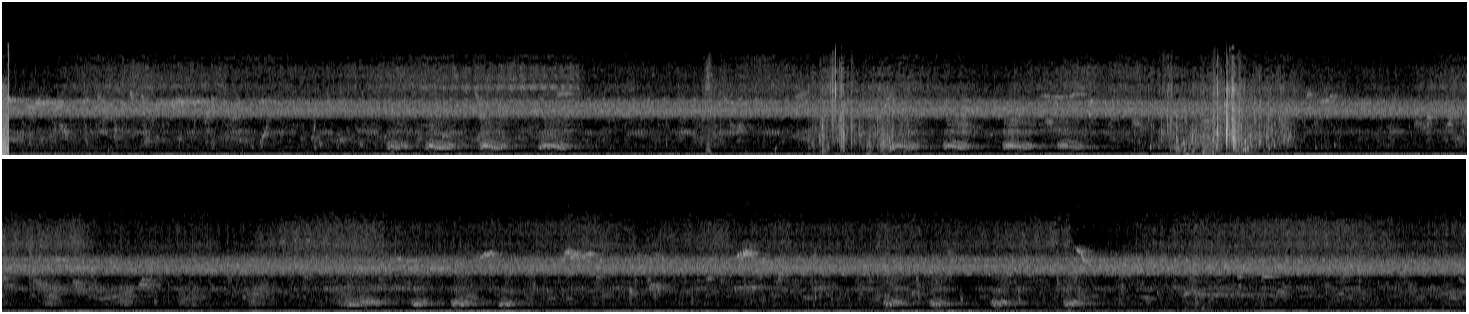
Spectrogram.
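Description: A bird calling in short runs of three or four notes, four times, over a steady low hum, with a single knock about twelve seconds in.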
